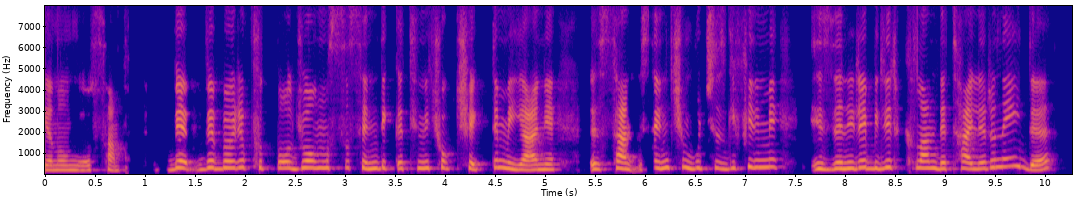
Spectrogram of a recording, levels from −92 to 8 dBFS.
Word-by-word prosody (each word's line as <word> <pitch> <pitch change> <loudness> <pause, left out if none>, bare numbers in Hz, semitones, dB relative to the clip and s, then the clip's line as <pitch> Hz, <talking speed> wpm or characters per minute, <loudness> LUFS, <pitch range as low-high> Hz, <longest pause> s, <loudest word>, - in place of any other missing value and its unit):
yanılmıyorsam 220 -1 -4 0.5
ve 265 +8 +3 0.3
ve 320 -3 +2
böyle 320 +1 +2
futbolcu 310 -2 -2
olması 320 0 -1
senin 305 -2 0
dikkatini 295 0 -2
çok 315 -1 -7
çekti 260 +3 -2
mi? 310 -4 +3
Yani, 240 +2 +3 0.3
eee, 255 - +2
sen 275 +3 +4 0.2
senin 315 0 +3
için 320 -2 -1
bu 310 - -2
çizgi 290 0 -4
filmi 345 +3 -1 0.3
izlenilebilir 290 +4 +2
kılan 315 -2 +1
detayları 285 +4 +1
neydi? 330 - -1
295 Hz, 135 wpm, -23 LUFS, 265-320 Hz, 0.5 s, sen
